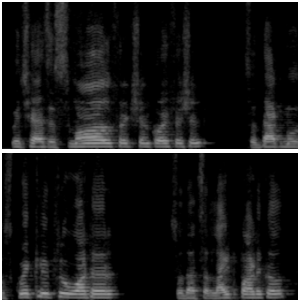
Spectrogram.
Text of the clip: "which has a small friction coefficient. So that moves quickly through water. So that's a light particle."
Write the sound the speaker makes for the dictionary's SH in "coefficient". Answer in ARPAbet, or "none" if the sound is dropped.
SH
